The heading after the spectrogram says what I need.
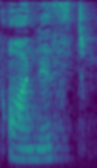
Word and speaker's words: honest: getting r sound and honest man h is silent here and we are getting o sound and o is a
